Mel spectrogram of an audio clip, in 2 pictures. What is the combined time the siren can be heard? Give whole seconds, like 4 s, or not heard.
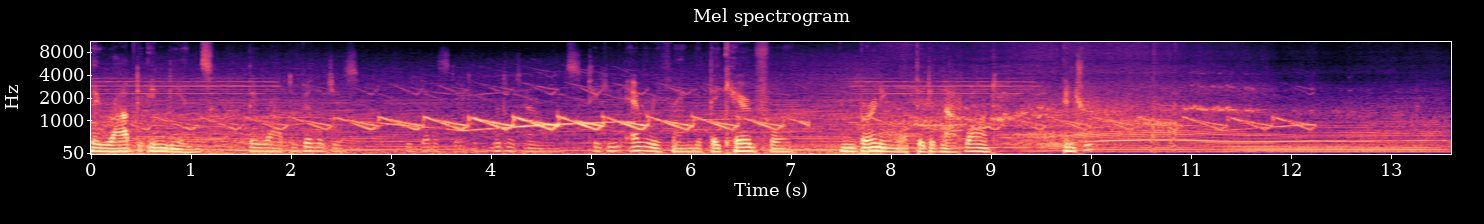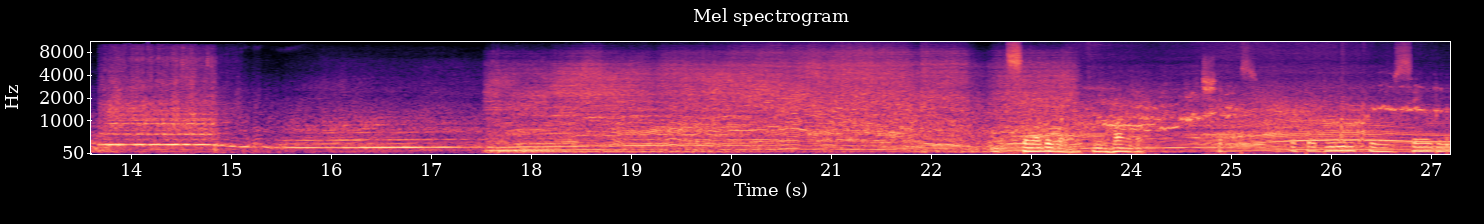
12 s.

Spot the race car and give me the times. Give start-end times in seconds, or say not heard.
0.0-27.1.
